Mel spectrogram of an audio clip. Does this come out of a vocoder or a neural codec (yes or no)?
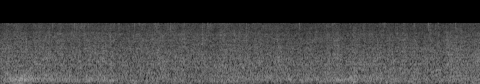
no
